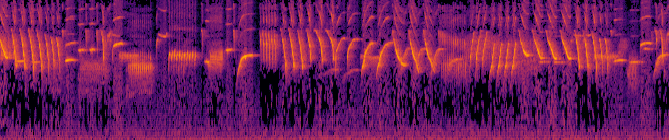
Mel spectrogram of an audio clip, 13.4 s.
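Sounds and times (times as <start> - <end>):
bird singing: 0.0 - 13.3.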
